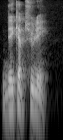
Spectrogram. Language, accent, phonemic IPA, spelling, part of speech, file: French, France, /de.kap.sy.le/, décapsuler, verb, LL-Q150 (fra)-décapsuler.wav
- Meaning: to take or remove the lid or top off something, uncap; open the cap of a bottle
